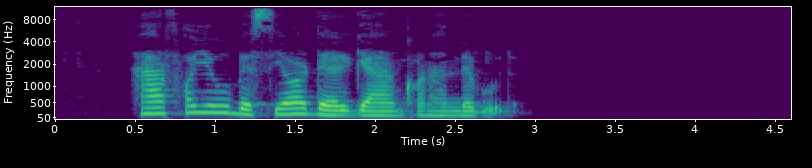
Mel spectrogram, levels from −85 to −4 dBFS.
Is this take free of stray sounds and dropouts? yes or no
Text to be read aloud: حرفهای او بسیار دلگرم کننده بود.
yes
